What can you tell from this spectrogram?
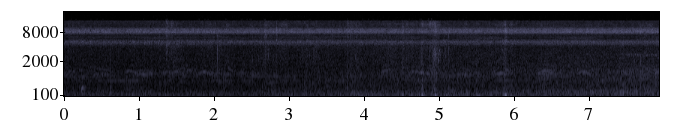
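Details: Autumn insect chorus at Fujimori Park, Hachioji, Japan, early morning of 6 September 2020, drizzle after rain: unbroken shrill high trills, faint crow caws, and low rumbling thumps near the end.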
